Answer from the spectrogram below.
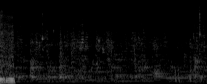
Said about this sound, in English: Pour clean water into a pan.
